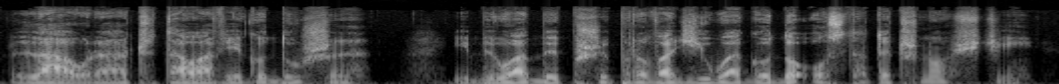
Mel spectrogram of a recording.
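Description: A man narrating an audiobook in a measured, steady reading. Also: low-pitched, no echo, clean studio sound. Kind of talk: scripted narration.

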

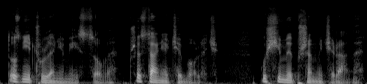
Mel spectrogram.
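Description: A male storyteller doing a calm, matter-of-fact surgeon in an audiobook. His voice sits above the reader's own very low register and comes out a bit louder and firmer. The tone stays husky throughout. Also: brisk, exaggerated voice. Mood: reassuring. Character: calm brisk male surgeon, middle-aged.

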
